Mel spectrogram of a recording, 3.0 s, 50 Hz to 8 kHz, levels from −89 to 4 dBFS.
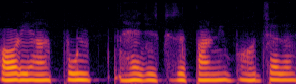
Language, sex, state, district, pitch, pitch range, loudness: Hindi, female, Bihar, Madhepura, 210 Hz, 205-215 Hz, -22 LUFS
